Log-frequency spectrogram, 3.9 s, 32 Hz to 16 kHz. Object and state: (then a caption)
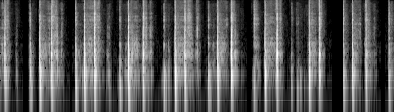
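Empty cardboard box. A small, empty, open brown corrugated cardboard box is held up near the microphone and tapped with the fingertips, giving about 26 quick, dull, hollow taps in an uneven rhythm. Each tap is a soft low-mid thump that dies away almost at once with no ring.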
